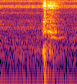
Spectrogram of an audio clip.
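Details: A cat taken to the vet for coughing: a single short, abrupt cough over a steady background hum.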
